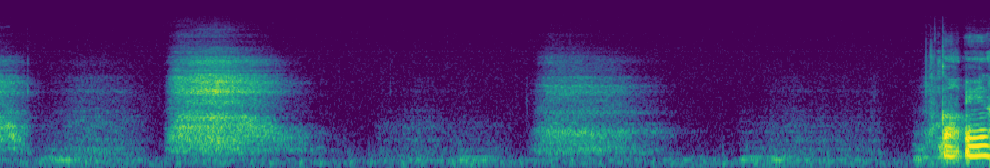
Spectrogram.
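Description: Slow, deep breaths during a seated relaxation exercise, with two long audible inhale-exhale cycles in a quiet room, then a short burst of voice and movement at the end.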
